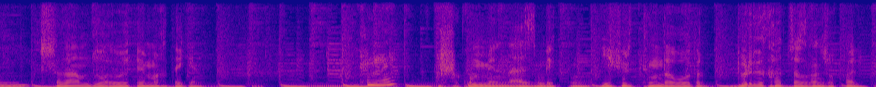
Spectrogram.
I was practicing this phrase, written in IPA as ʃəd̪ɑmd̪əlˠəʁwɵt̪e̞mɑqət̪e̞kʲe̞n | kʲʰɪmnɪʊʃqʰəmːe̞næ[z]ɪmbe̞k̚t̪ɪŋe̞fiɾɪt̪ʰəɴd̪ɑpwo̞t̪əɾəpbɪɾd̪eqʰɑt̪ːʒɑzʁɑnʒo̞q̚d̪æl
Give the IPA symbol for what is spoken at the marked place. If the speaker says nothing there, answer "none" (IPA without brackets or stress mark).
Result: z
